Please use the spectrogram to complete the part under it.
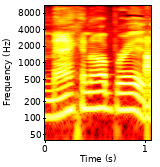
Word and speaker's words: Mackinac Bridge: It is the Mackinac Bridge. – I am the mighty Mac. – I'm friends Let's with a go. Michigander who taught me how to say that. Anyway, Mackinac Bridge.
